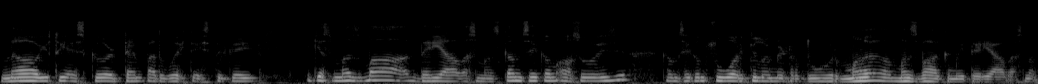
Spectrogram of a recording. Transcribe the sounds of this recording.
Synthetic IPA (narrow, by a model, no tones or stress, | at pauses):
naːwjit̪ʰujɐskəːɖ̚ʈempɐt̪ʋəɦit̪ɐsʲt̪ɨɡɐj | ikʲɐsmɐzbaːd̪ɐɾjaːʋɐsmɐnzkɐmsekɐmɐsoːɦizi | kɐmsekɐmsoːɾkiloːmiʈɐɾd̪uːɾmɐmɐnzbaːkɐmɨjd̪ɐɾijaːʋɐ̰smɐnz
